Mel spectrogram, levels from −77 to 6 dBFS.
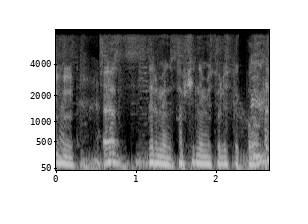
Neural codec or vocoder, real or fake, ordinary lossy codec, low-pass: none; real; none; 7.2 kHz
